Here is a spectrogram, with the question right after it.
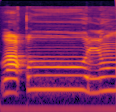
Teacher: क़ाफ हरूफ मुस्तालिया मोटा पढ़ेंगे। क़ाफ वाव पेश क़ू वाव मद्दा एक अलिफ की मिकदार में खींच कर अदा करेंगे।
